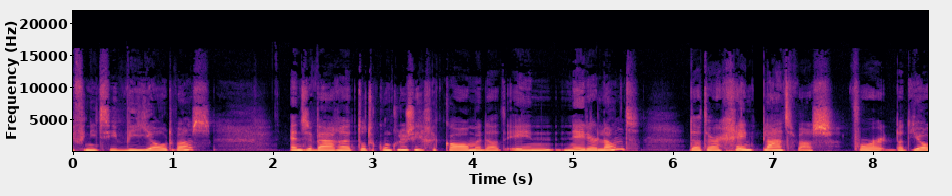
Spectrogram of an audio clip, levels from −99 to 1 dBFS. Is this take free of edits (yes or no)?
no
